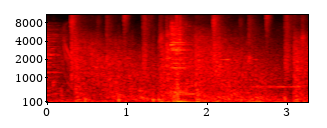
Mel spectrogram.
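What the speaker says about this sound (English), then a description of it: "Machine gun." Machine gun fire in the ThrillVille: Off the Rails shooting game, rapid loud shots crackling over a busy backdrop of impacts and game effects.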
